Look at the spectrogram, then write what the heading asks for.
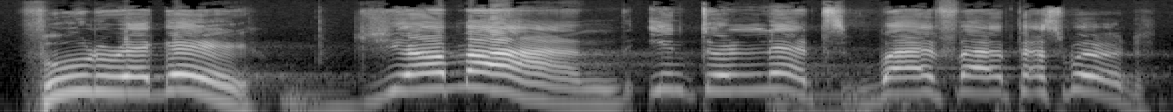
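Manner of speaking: over-the-top bad German accent, dragging the words; terrible accent. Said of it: "that's a terrible accent".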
